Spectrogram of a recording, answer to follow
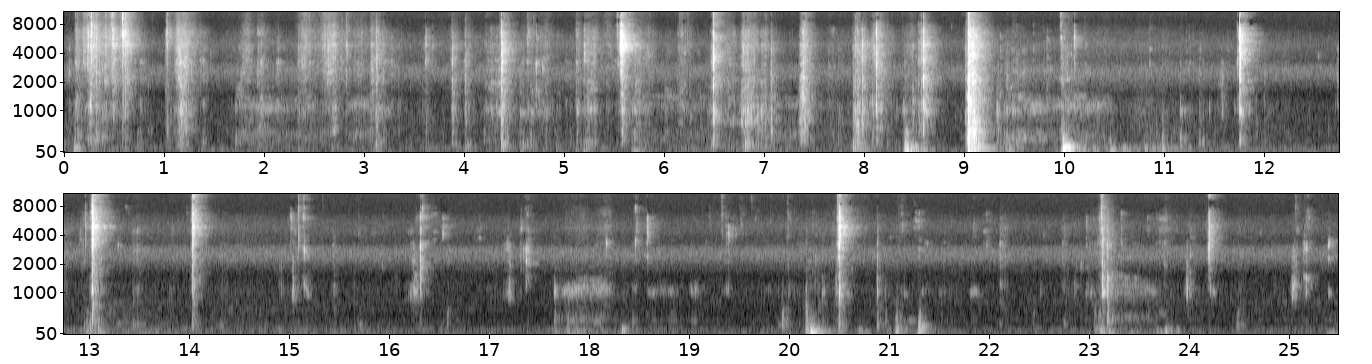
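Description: Mouth-closed chewing of a crunchy spicy chip: a run of short crisp crunches, thick and loudest in the first ten seconds, then thinning to occasional crunches.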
